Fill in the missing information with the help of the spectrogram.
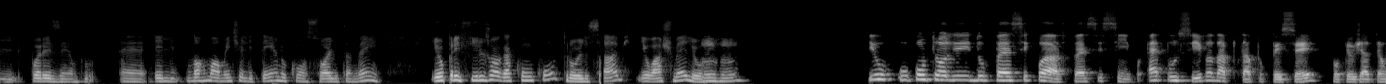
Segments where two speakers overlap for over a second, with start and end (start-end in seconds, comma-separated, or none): none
